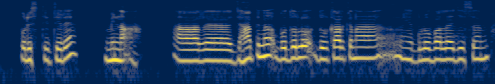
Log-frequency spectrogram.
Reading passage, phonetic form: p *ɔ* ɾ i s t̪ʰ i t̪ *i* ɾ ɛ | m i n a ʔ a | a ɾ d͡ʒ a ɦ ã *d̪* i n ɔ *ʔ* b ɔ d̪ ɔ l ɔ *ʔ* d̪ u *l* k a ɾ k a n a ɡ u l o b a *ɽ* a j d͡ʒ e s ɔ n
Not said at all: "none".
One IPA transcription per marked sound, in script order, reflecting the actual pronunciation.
ɔ, i, t̪, ʔ, ʔ, ɾ, l

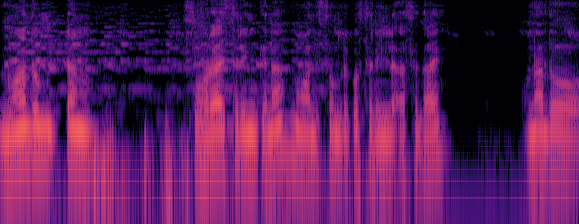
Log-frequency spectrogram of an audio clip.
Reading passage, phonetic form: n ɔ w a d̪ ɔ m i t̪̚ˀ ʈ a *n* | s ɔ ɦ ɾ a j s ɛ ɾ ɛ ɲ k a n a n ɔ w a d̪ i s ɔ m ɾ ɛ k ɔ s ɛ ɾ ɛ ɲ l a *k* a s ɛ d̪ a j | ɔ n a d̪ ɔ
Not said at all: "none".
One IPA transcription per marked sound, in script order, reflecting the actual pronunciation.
ŋ, ʔ

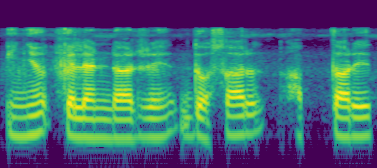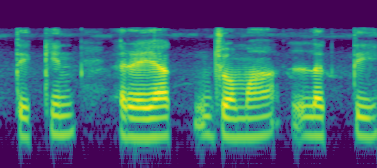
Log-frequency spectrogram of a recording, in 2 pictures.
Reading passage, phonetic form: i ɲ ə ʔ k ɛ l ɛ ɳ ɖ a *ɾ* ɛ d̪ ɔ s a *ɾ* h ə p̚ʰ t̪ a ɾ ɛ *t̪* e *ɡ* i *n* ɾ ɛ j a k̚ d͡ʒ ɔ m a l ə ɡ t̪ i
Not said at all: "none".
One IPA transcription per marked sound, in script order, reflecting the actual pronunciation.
ɾː, ɾ, t̪, k, n

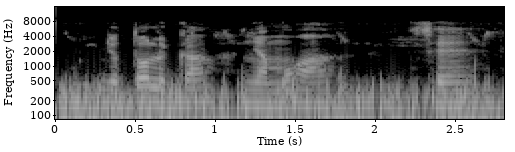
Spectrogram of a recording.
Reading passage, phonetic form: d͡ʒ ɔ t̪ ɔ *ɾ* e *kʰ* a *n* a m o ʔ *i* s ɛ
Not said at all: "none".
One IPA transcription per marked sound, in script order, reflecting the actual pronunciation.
l, k, ɲ, a

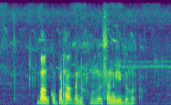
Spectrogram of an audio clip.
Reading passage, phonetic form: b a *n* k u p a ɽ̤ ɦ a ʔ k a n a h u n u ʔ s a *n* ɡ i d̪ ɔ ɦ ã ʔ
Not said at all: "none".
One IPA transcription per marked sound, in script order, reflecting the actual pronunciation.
ŋ, ŋ

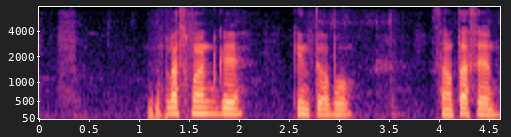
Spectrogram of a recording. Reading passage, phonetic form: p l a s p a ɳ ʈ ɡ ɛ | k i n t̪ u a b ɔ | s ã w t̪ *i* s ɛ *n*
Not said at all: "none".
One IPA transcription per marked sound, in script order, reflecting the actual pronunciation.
a, n

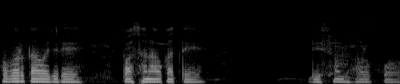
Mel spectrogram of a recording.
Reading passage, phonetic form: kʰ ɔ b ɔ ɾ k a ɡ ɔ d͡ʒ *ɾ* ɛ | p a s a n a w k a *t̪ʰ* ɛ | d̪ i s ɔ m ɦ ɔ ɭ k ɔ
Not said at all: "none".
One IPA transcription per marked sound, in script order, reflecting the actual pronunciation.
ɾ, t̪

